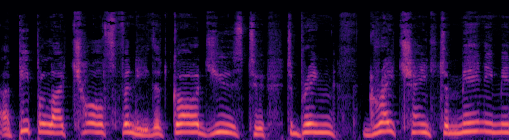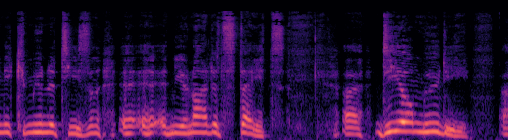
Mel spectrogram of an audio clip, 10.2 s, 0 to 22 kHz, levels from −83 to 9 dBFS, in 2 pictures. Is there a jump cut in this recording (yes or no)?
no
